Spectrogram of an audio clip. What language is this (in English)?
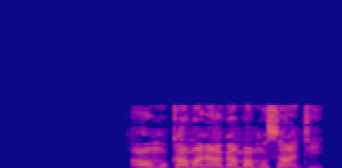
Ganda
